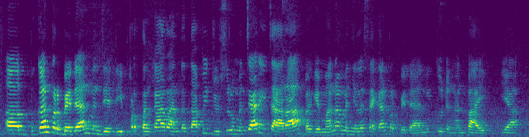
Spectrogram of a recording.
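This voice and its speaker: A woman pastor gives a wedding sermon in a slightly low voice, teaching point by point with rhetorical questions and light playful asides. Her words ring through a roomy, echoey venue with faint ambience behind her. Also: noisy background.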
